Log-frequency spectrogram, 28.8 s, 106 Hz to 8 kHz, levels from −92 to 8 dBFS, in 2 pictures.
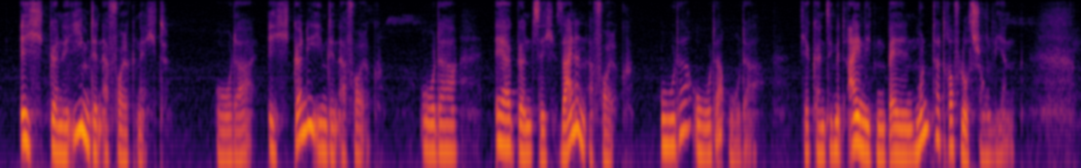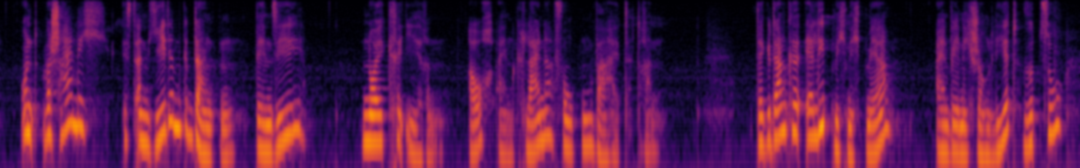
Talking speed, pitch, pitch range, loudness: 120 wpm, 180 Hz, 155-235 Hz, -27 LUFS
